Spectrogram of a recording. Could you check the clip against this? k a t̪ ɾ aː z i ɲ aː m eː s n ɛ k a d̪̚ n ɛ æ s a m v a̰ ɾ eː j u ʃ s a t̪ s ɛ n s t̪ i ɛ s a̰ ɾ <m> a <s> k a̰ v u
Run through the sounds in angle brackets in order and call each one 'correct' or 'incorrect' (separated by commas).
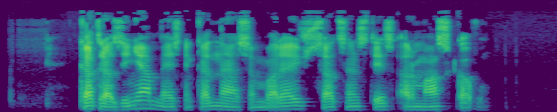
correct, correct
